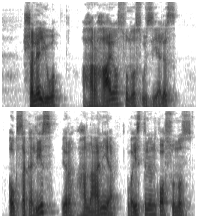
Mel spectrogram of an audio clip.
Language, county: Lithuanian, Kaunas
